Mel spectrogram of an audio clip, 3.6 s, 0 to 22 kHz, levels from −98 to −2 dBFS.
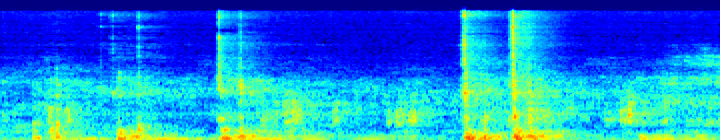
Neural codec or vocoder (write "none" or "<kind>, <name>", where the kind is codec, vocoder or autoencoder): vocoder, BigVGAN v2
